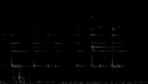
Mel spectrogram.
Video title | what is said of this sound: I Filled 3 Boxes For $120 At This AMAZING Rummage Sale! | it sort of sounds like metal it sort of sounds like pottery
